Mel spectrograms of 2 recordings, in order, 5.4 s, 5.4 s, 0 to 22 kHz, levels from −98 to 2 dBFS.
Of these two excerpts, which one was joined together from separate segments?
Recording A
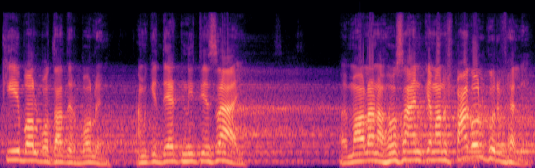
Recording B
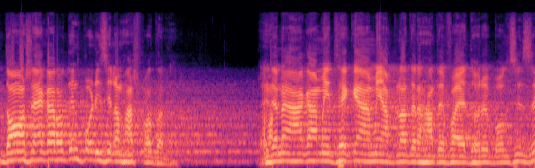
B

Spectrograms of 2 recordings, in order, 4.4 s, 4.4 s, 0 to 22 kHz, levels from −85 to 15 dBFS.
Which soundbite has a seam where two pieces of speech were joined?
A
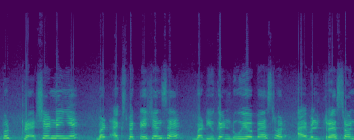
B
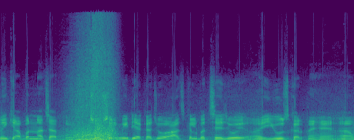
B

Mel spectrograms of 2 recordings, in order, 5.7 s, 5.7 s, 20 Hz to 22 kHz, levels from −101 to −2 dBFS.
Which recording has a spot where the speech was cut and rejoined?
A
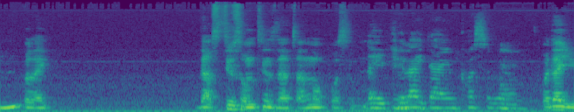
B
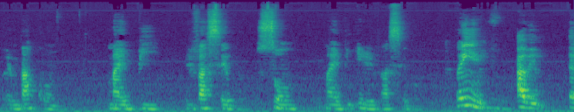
B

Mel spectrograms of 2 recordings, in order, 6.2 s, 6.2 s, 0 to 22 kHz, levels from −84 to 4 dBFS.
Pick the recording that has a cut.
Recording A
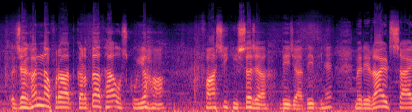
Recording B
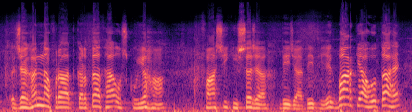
A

